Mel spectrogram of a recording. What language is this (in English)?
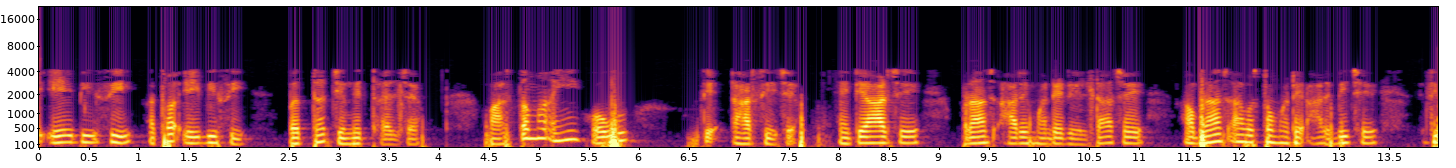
Gujarati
